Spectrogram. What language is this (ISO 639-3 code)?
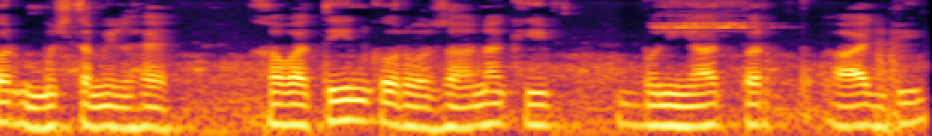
urd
